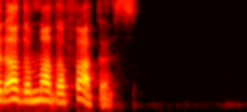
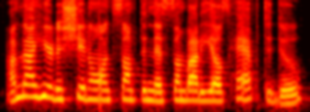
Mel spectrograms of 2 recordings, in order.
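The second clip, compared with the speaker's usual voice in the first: usual speaking voice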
